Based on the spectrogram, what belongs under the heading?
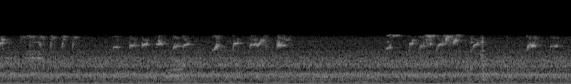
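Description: Small birds chirping in short, high calls scattered throughout, over a steady faint hum.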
